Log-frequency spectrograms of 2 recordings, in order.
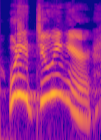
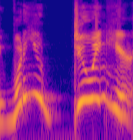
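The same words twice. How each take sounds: First: High, loud mock exclaim. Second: A mock stern snap, pitched up; retelling Buffy's line with a stern edge. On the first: Buffy finding a stranger in her room, loud mock exclaim. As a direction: fling it out, hammed-up shock. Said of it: "She doesn't say Harriet". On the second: Buffy confronting the girl in her room, mock stern. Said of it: "And Buffy says sternly".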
